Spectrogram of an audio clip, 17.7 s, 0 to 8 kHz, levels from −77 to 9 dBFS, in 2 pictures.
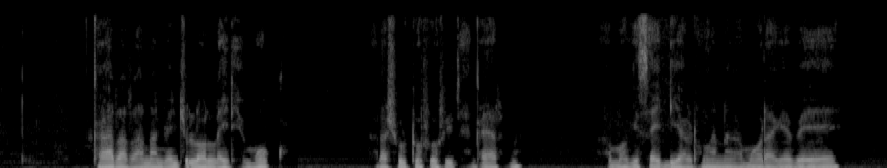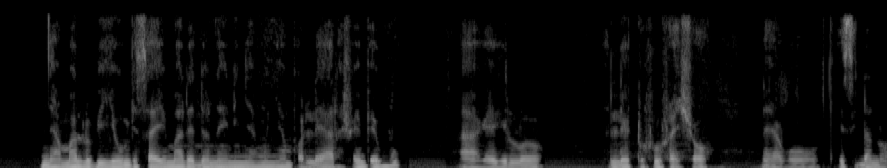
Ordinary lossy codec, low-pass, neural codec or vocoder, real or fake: MP3, 64 kbps; 7.2 kHz; none; real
